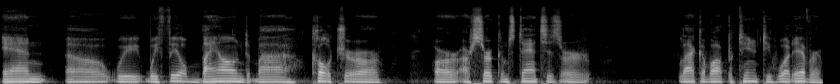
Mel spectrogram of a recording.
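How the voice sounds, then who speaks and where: A man talks in a South Louisiana accent at medium pitch and a fairly slow pace. His intonation is monotone and flat, and the recording is very clean with a silent background. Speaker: life coach. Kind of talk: casual chat. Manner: halting.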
